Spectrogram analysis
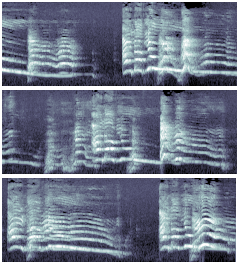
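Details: Three-year-old pug and Shih Tzu mix dog indoors, making speech-like vocalizations meant as "I love you"; a series of drawn-out, wavering howl-like moans with falling pitch, grouped in phrases separated by short pauses.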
